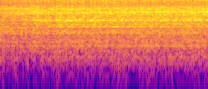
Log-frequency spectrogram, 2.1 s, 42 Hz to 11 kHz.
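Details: Mercedes-Benz W124 300CE-24, mic up close under the bonnet as it warms, slight oil seepage at a seal: smooth, even hiss-and-whirr idle, no knocks or misses; normal, healthy idle.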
